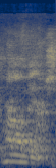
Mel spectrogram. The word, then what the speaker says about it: homage: So please say homage. That's the way it's pronounced.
